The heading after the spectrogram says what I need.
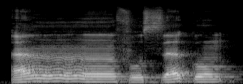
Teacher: ہے، مع الغنہ باریک اخفا ہے، کاف کو باریک پڑھنا ہے، سین کو باریک سیٹی سے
